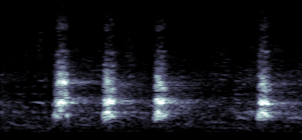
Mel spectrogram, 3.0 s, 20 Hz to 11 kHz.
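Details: Samoyed barking at a CACIB dog show in Lithuania on 25 October 2009. Four loud, clipped barks come about every half second, with a short gap before the last one, over a low murmur of the show hall.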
